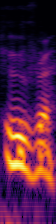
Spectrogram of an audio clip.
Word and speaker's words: oeuvre: Do you pronounce it oeuvre? Yes, oeuvre. Oeuvre.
